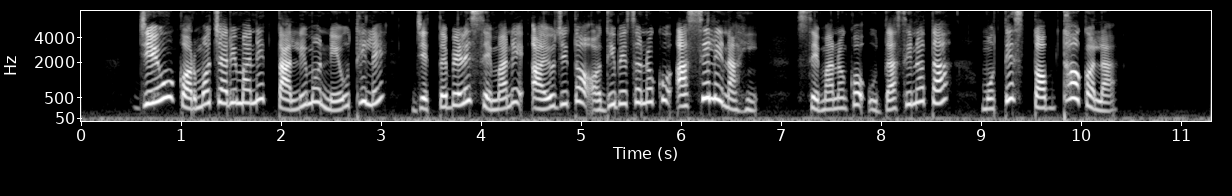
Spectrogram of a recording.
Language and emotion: Odia, surprised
